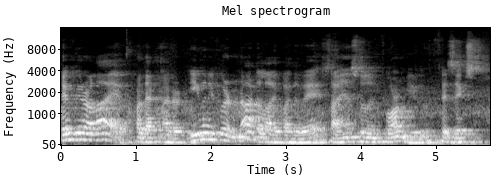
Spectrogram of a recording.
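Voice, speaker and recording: The speaker has a Marathi accent, a moderate pace and lively intonation. Audible room echo and noticeable background noise are present. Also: man. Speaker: spiritual speaker on the Gita. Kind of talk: spiritual talk to live audience. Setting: hall with live audience. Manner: animated, hesitant fillers.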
